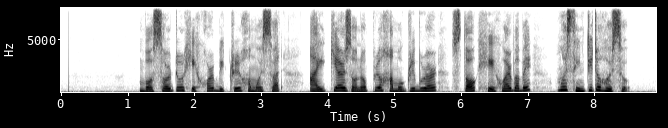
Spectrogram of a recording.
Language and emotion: Assamese, fearful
